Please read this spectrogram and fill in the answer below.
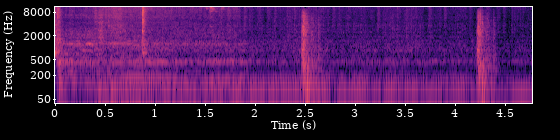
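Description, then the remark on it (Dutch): A car engine idles with a low, steady rumble while several sharp thuds ring out, like car doors being slammed shut one after another, as people are pushed into the car. “Enige tijd later werden we naar buiten gebracht en in een auto geduwd.”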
